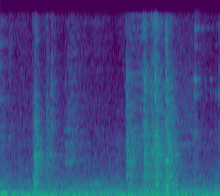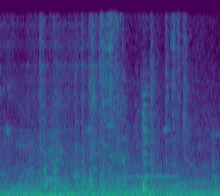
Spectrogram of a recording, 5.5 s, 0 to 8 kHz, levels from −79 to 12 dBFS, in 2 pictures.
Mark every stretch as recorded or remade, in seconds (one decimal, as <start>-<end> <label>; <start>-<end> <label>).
0.0-2.7 recorded; 2.7-4.0 remade; 4.0-5.5 recorded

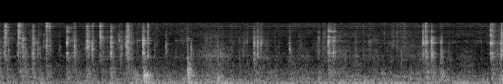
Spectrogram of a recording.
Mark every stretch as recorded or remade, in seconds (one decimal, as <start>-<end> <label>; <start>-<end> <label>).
0.0-0.5 recorded; 0.5-1.3 remade; 1.3-2.1 recorded; 2.1-5.0 remade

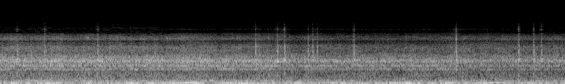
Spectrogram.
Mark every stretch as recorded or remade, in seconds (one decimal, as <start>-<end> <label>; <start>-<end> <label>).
0.0-1.7 recorded; 1.7-5.1 remade; 5.1-5.7 recorded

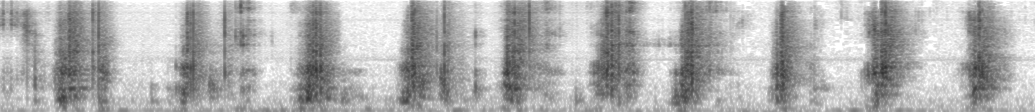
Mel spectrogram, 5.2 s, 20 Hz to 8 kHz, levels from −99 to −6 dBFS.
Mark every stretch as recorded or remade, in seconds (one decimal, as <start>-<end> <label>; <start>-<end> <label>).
0.0-1.7 remade; 1.7-2.3 recorded; 2.3-3.1 remade; 3.1-5.2 recorded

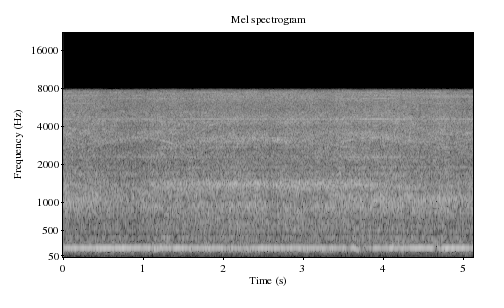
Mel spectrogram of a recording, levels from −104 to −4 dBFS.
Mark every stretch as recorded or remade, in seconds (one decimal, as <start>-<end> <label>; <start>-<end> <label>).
0.0-2.2 recorded; 2.2-3.5 remade; 3.5-5.1 recorded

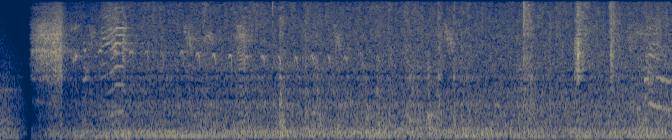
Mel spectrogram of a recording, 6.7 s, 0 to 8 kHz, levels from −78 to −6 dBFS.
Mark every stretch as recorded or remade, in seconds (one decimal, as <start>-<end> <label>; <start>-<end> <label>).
0.0-0.8 remade; 0.8-6.7 recorded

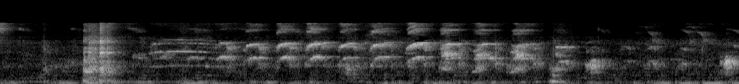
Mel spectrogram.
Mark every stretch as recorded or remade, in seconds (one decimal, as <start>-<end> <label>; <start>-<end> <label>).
0.0-3.8 remade; 3.8-4.6 recorded; 4.6-6.1 remade; 6.1-7.4 recorded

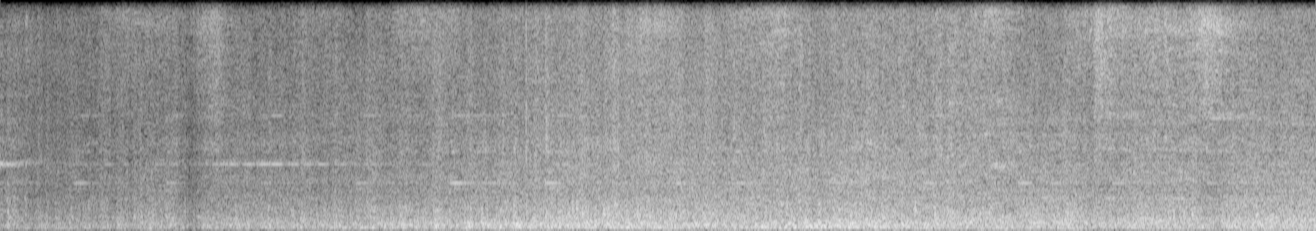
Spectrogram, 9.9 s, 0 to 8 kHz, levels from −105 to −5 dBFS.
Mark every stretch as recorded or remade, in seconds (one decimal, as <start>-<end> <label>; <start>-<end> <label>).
0.0-0.6 remade; 0.6-4.3 recorded; 4.3-5.4 remade; 5.4-9.9 recorded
